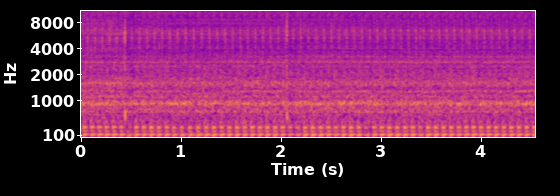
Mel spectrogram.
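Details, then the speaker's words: Honda Astrea Impressa motorcycle, noise appearing around 60°C when hot; rear area cooled from 77 to 43°C yet a regular light tick, about two to three per second, persists at idle; source not yet pinned down. "Oke tapi suara ini masih ada ya masih benar-benar ada"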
